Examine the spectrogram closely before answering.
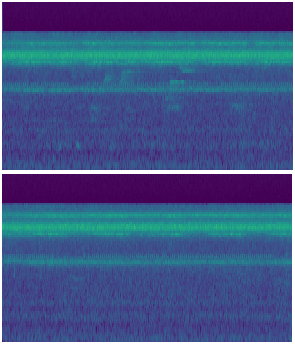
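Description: Steady chorus of insects, crickets among them, chirring without a break at two high pitches. A few faint short calls sound in its first few seconds.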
